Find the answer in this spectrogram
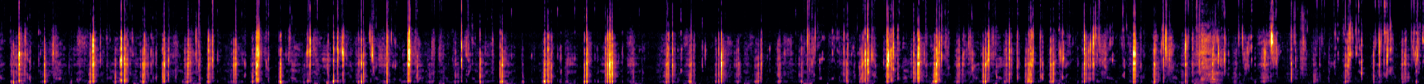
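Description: A person chewing crunchy food with their mouth right at the microphone: a rapid, uneven run of crisp crunches.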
